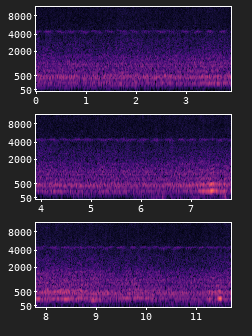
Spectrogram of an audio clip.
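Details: Many bees buzzing in a natural setting, a dense continuous hum with wingbeat bands around the low-mid range, a couple of louder passes near seven and eleven seconds, and a faint steady high whine throughout.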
